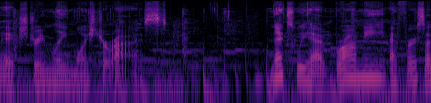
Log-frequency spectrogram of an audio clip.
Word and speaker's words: brahmi: shaft making it extremely moisturized next we have brahmi at first i said brahimi but that is incorrect it's pronounced bromi and it helps create a natural protective layer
